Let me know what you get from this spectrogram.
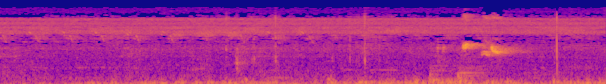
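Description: A bird chirping briefly twice near the end, over a steady high hiss and a low rumble.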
